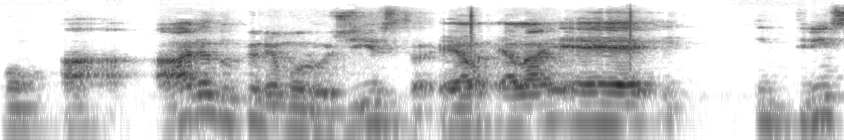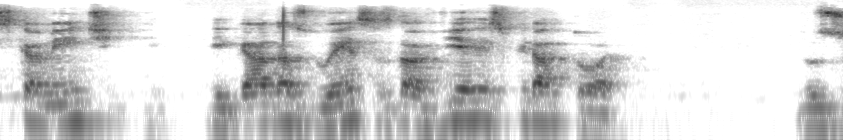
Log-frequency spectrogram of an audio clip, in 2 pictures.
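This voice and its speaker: A man speaks at medium pitch and a fairly slow pace, somewhat breathy, with fairly even intonation. His loudness swings widely. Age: 60s. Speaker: physician, lung and intensive care specialist. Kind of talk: interview in a live stream. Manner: halting, with many fillers and repetitions.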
